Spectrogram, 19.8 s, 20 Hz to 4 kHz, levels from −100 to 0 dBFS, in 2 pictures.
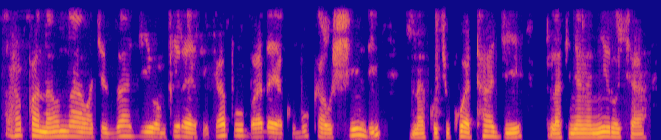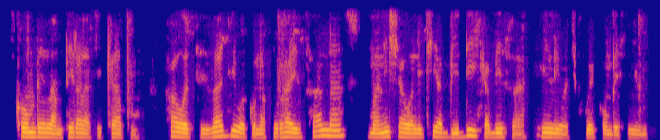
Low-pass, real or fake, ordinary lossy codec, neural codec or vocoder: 3.6 kHz; real; AAC, 32 kbps; none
